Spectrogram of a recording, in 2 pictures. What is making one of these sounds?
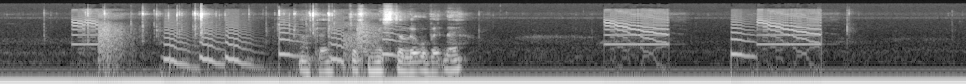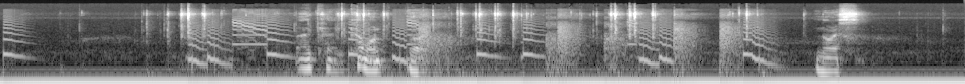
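An eight-bit home computer game plays descending electronic zaps as shots fire.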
